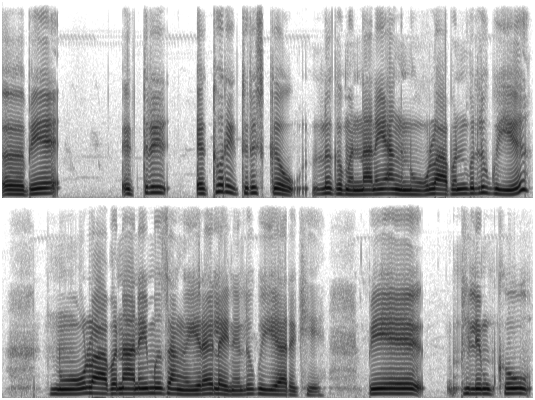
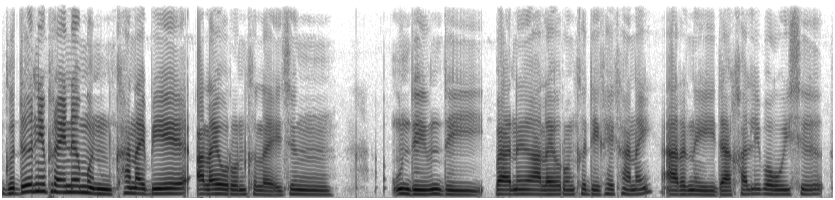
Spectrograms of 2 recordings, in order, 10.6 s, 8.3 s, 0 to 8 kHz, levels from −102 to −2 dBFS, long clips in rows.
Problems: none marked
